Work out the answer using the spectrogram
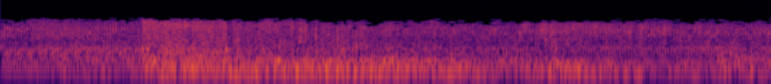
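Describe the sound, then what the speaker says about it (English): Artillery fire in a wartime battle scene, a dense, loud rumble of booming explosions blending into a continuous muffled roar with a heavier blast near the start, no voices. "Piper Cup's calling the shots for artillery."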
